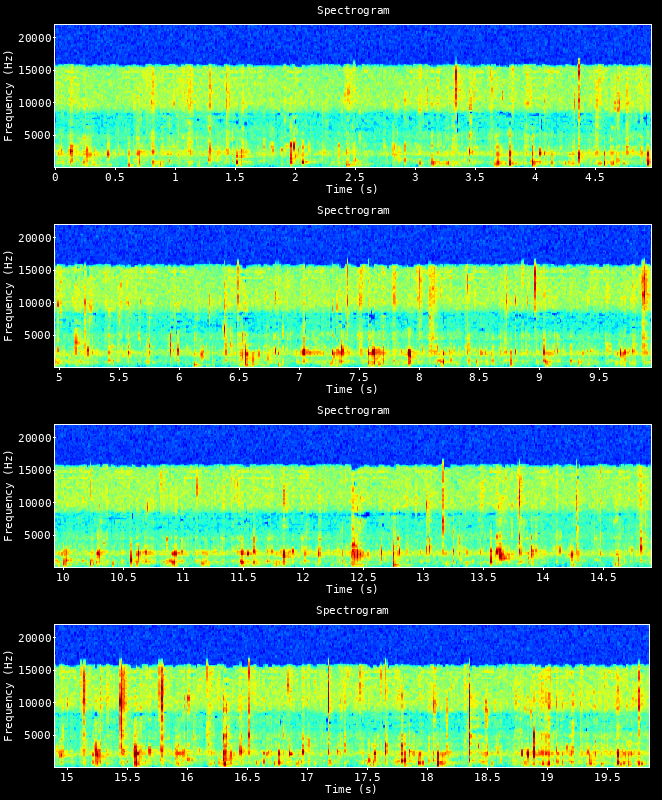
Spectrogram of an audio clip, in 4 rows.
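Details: Wet kibble being chewed by an Akita puppy at a bamboo plate, stereo ZS100 camera recording; steady rapid crunches and moist smacks pile up without pause across twenty seconds, with occasional sharper bites.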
